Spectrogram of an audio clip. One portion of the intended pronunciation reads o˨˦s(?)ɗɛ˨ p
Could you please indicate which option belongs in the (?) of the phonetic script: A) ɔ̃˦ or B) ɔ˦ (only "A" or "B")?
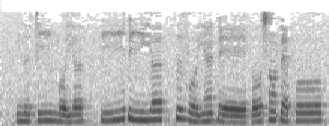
A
